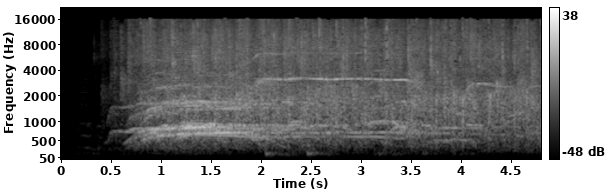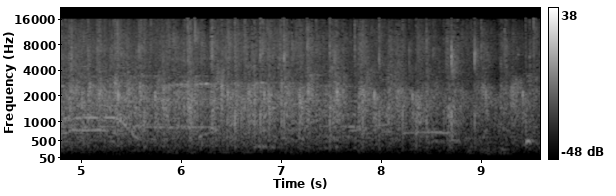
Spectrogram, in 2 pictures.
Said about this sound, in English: So let's put our hands together and congratulate them.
